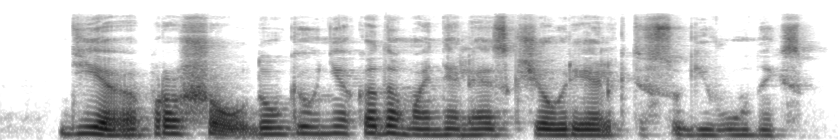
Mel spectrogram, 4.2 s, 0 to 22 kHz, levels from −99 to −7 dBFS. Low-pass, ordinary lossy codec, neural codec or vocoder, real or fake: 14.4 kHz; AAC, 96 kbps; none; real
